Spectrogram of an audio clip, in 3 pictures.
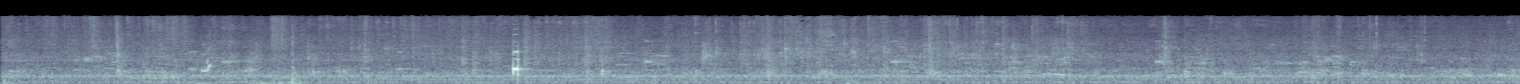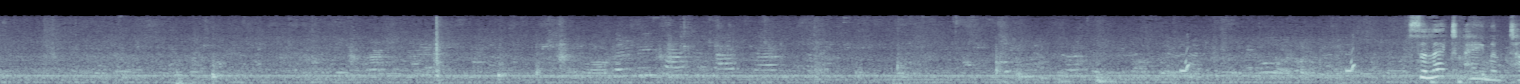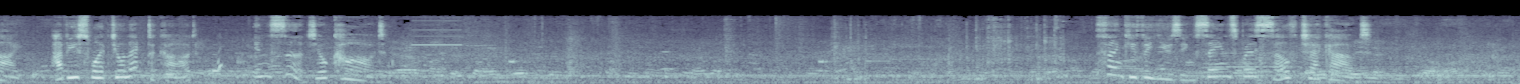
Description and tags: Supermarket - self service machine
A supermarket self service machine in the UK
machine, self, service, supernarket, UK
